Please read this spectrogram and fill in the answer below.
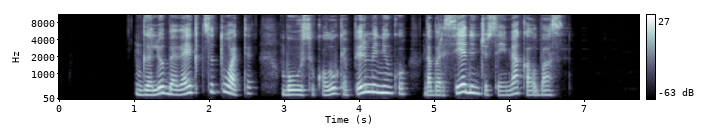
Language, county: Lithuanian, Vilnius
